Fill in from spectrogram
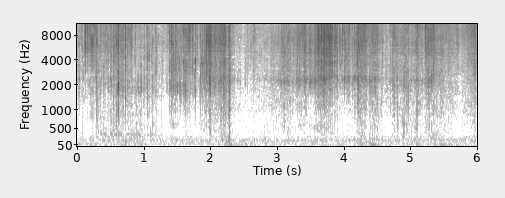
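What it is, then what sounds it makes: Foam fruit protection net. A small, hollow, empty white polyethylene foam mesh sleeve of the kind used to protect fruit is squeezed, crinkled and rubbed with the fingertips of both hands. The result is a quiet, dense stream of bright, dry crinkling and squeaky crackles with short bursts that swell and fade.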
